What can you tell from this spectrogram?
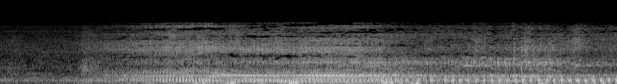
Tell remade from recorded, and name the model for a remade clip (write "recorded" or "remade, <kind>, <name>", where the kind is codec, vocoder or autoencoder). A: recorded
